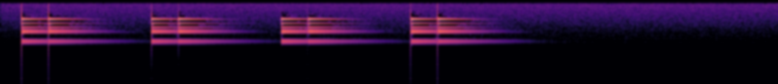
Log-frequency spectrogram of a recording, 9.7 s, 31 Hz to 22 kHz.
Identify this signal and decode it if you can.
Ship's bell, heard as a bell. 8. Eight half-hours of the watch have passed.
